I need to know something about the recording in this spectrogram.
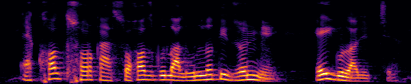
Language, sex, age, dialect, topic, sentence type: Bengali, male, 18-24, Jharkhandi, banking, statement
